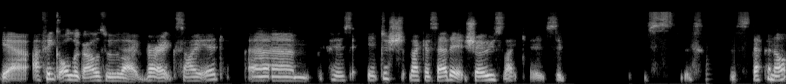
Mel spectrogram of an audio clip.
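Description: A woman speaks at a moderate pace with a southern English accent. The sound is dry and close, with no echo. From southern England. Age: 20s. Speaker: professional footballer. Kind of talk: casual interview.

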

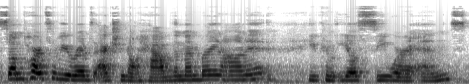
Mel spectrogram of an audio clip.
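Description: Somewhat breathy, a woman speaks with lively intonation over light background noise. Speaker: home cook vlogger. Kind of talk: casual cooking tutorial. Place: kitchen. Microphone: phone near.

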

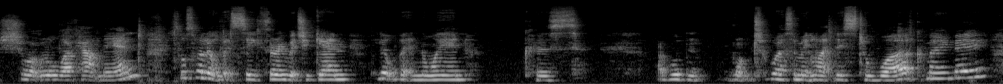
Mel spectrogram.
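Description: A woman speaks at a moderate pace with a fairly high pitch and ordinary pitch variation. Room echo is audible. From UK. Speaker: YouTuber, fashion and thrift haul creator; fashion vlogger. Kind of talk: casual vlog, try-on haul; casual vlog chat. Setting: at home, in her room. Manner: chatty, animated, casual. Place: home room.

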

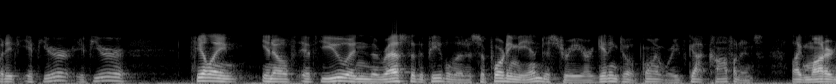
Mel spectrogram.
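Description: A man speaks at a fairly quick pace. His pitch variation is ordinary. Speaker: podcast host. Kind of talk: casual interview. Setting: studio. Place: studio.

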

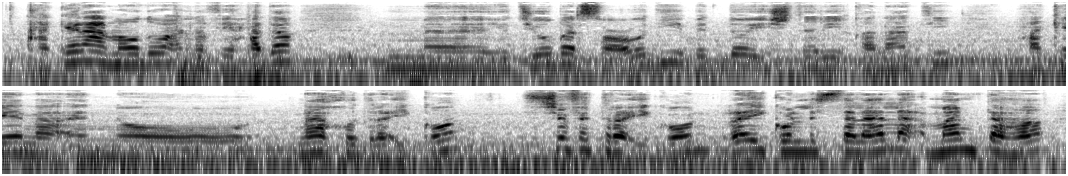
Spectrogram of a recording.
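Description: A man at a fairly slow pace with ordinary pitch variation, dry sound with no echo, and loud background noise. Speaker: youtuber. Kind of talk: casual vlog chat. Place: car. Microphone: phone near.

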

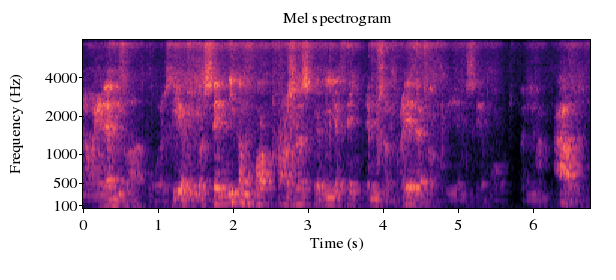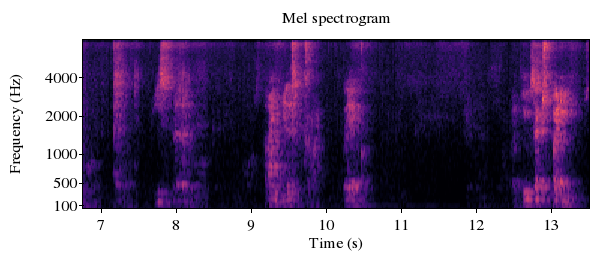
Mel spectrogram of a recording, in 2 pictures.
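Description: Over light background noise and audible room echo, a man speaks at a very slow pace with ordinary pitch variation and big swings in loudness. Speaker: poet. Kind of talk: poet's spoken introduction to his poems. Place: stage. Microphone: camera far.

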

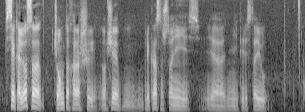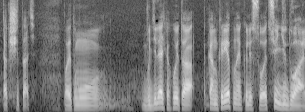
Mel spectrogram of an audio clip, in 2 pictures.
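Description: A man speaks at a fairly slow pace in a fairly low voice, his loudness swinging widely and his intonation lively, with long, frequent pauses and a dry sound free of echo. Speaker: electric unicycle rider reviewer. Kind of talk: casual review talk. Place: forest. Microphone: lapel.

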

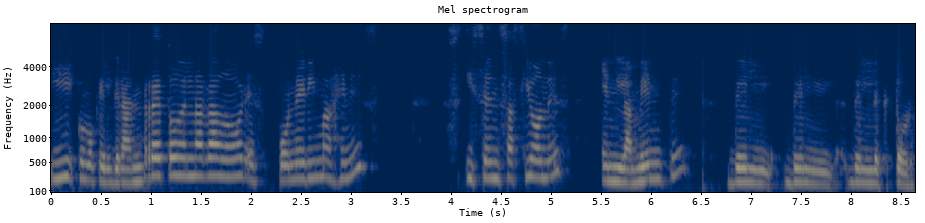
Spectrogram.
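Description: Against a quiet background, a woman with a fairly high pitch speaks at a very slow pace with lively intonation. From Colombia, Cali (Valle del Cauca); Colombia. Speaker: novelist. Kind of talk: conversation. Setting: video call. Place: home room. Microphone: earbuds.

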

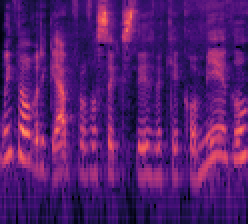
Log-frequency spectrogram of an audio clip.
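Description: A very clean recording with a silent background captures a woman speaking at a fairly slow pace with ordinary pitch variation. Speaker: gardening youtuber. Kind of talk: tutorial.

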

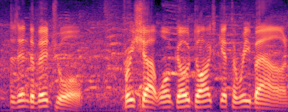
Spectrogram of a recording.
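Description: Noticeable background noise sits under a dry sound with no echo. A man with a fairly high pitch speaks at a moderate pace. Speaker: local sports radio announcer. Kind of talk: live radio basketball play-by-play commentary. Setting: gym, broadcast at a basketball game. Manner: stays upbeat and chatty, adds background on players between plays. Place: hall.

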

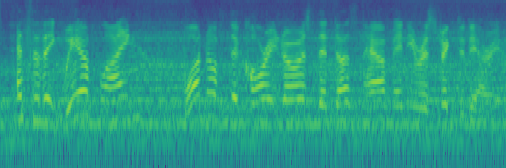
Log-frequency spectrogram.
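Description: Over loud background noise, a man talks fairly quickly, the sound dry with no echo. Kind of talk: casual cockpit chat. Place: plane. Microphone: headset.

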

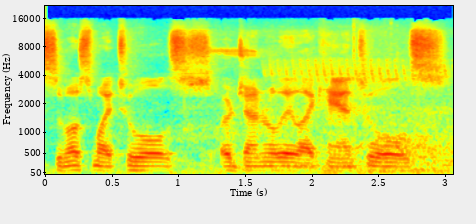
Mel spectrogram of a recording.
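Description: The speaker is a man with a very deep, low pitch. Light background noise is audible. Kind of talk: interview answer. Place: garage. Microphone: lapel.

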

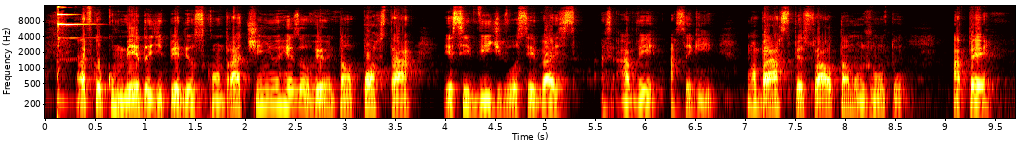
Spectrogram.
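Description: Lively intonation runs through this man's dark, mellow tone as he speaks at a moderate pace. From Brazil. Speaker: YouTuber, political commentator. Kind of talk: casual vlog intro. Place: home room. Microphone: studio mic.

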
